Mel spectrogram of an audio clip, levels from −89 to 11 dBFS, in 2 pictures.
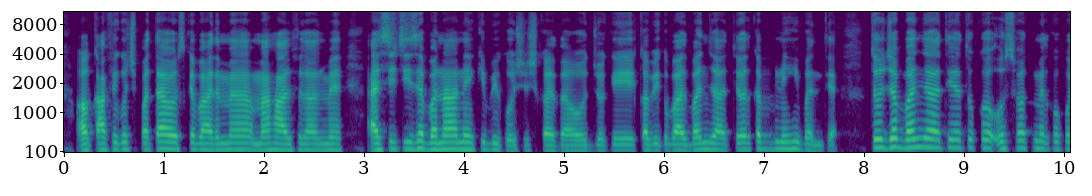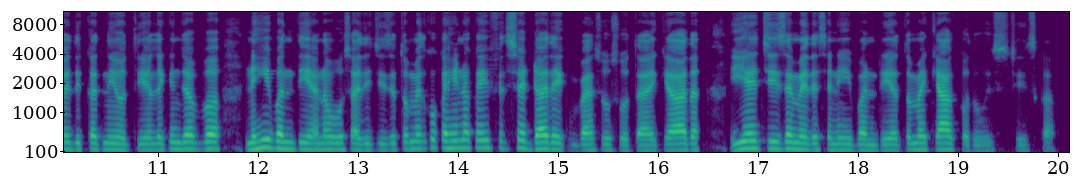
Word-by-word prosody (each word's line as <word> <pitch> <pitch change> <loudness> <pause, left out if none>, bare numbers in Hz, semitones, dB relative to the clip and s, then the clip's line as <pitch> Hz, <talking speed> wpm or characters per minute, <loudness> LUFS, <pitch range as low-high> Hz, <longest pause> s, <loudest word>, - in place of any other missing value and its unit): अ, 135 - +7
काफ़ी 145 +2 +2
कुछ 160 0 -3
पता 145 +3 +4
है 160 - +5
उसके 155 +1 -1
बारे 145 0 +3
में। 145 - -3 0.3
मैं 145 +1 +4
हाल-फ़िलहाल 140 -1 +2
में 140 0 -1 0.3
ऐसी 145 +3 +5
चीज़ें 160 +2 +1
बनाने 155 0 +4
की 155 - -8
भी 145 0 -4
कोशिश 125 0 -7
कर 125 -1 0
रहा 120 - 0
हूँ 125 0 -2
जो 130 - -3
कि 135 +1 -1
कभी-कभार 140 0 +2
बन 150 +2 +1
जाती 140 -1 0
हैं 155 - +3
और 150 - -8
कभी 160 0 -2
नहीं 160 +1 -1
बनती 140 - -5
हैं। - - -7 0.3
तो 195 - +6
जब 200 0 +4
बन 195 +2 +5
जाती 190 -2 +3
है 185 - 0
तो - - -5
क 185 - +1
उस 165 +2 -3
वक़्त 180 0 0
मेरे 165 -2 -4
को 165 - -7
कोई 160 0 -1
दिक्कत 150 0 -3
नहीं 145 -1 -2
होती 140 -1 -5
है 140 - -1
लेकिन 155 +2 -4
जब 160 -1 +1 0.5
नहीं 170 +6 +3
बनती 160 -3 +1
हैं 150 - +2
ना, 150 - -2
वो 150 0 -2
सारी 140 -1 -2
चीज़ें 140 +1 -9
तो 160 - -5
मेरे 165 0 -3
को 190 +2 -5
कहीं 175 -1 +1
न 180 - +1
कहीं 180 0 +1
फिर 175 -1 -12
से 180 +3 +1
डर 155 0 +4
एक 150 -3 0 0.2
महसूस 135 0 -3
होता 130 -1 -3
है 130 0 -1
कि 130 - -9
यार 145 +1 +3 0.3
ये 170 +5 +3
चीज़ें 165 -1 0
मेरे 145 -1 +1
से 145 0 -6
नहीं 135 0 -5
बन 130 -1 -2
रही 130 - -4
है 130 - -1
तो 145 +3 -8
मैं 150 0 -1
क्या 150 0 +3
करूँ - - -12
इस - - -11
चीज़ 65 - -16
का? - - -12
150 Hz, 255 wpm, -25 LUFS, 140-160 Hz, 0.5 s, अ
